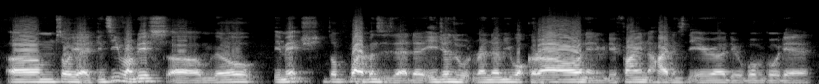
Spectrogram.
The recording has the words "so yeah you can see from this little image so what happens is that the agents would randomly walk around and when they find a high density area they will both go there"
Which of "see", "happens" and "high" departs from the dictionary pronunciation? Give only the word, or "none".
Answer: happens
